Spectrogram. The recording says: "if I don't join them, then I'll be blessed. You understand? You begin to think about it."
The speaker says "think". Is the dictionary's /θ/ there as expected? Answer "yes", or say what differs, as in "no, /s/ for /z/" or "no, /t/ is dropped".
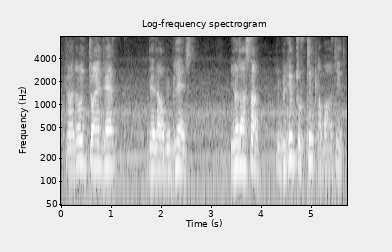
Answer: no, /t/ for /θ/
